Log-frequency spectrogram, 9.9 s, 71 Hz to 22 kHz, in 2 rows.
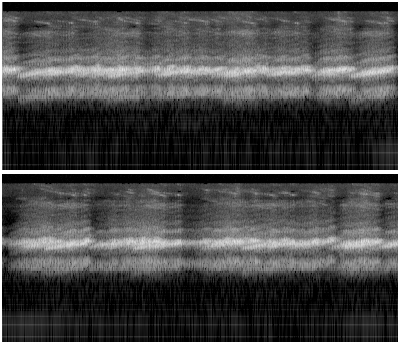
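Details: Frogs in full chorus on a March 2023 night: continuous raspy croaking in two pitched layers, one short gap around the fifth second, and a faint low hum in the background.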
